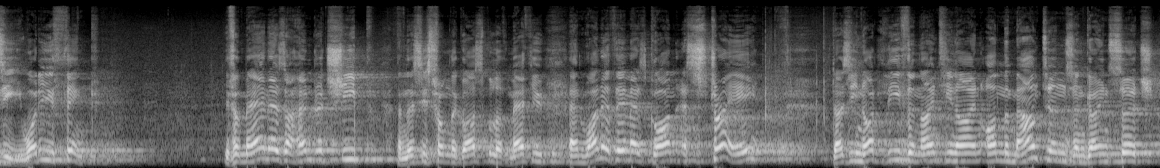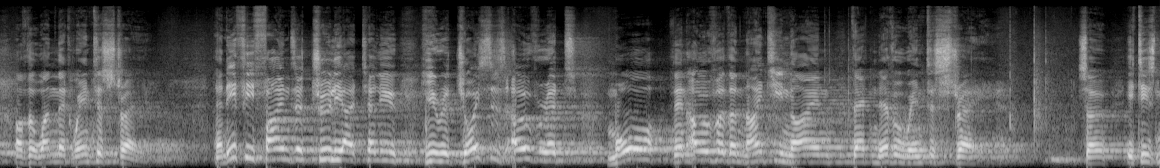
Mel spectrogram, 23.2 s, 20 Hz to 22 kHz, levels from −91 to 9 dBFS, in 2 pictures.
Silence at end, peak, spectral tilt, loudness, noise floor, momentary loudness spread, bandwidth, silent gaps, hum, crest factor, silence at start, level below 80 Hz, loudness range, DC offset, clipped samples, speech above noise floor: 0 s; 0 dBFS; -2.5 dB/octave; -12 LUFS; -42 dBFS; 11 LU; 19 kHz; none; none; 12 dB; 0 s; -60 dBFS; 2 LU; under 0.1%; under 0.1%; 30 dB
